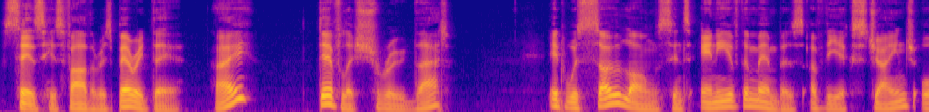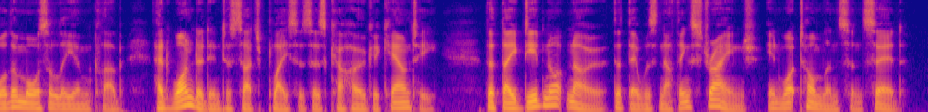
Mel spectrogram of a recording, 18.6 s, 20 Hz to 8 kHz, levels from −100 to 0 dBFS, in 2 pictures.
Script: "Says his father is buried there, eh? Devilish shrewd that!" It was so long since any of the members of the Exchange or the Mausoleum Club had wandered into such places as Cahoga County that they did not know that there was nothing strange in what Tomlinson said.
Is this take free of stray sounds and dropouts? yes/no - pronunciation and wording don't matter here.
yes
